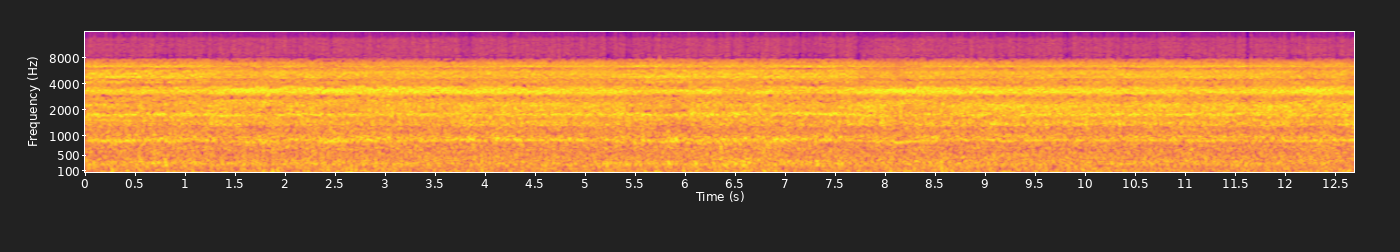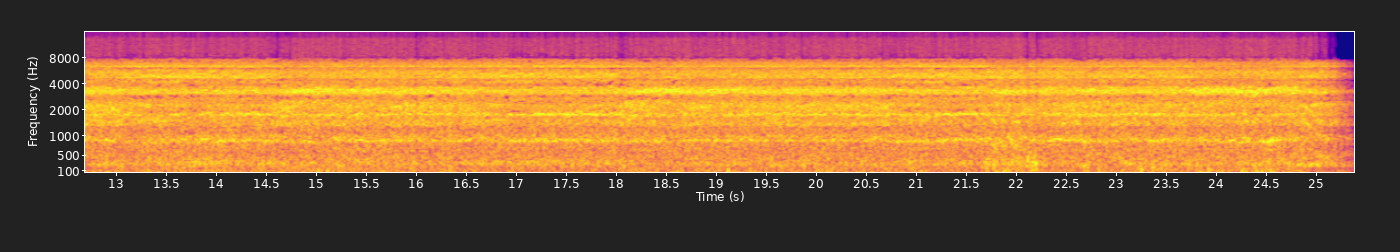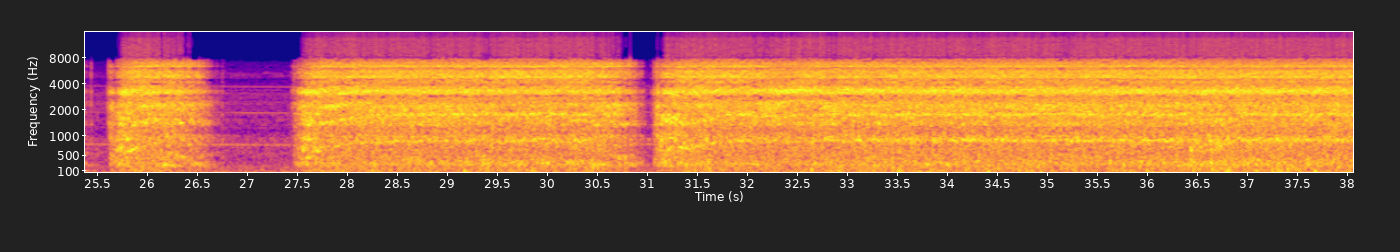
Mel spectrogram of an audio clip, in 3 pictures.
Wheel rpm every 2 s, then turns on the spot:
220, 230, 230, 230, 230, 230, 220, 230, 230, 230, 230, 230, 140, 50, 210, 140, 230, 230, 220.
none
